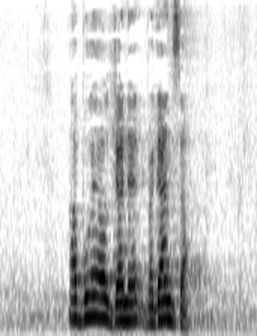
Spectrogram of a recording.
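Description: A man reads out over a microphone.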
